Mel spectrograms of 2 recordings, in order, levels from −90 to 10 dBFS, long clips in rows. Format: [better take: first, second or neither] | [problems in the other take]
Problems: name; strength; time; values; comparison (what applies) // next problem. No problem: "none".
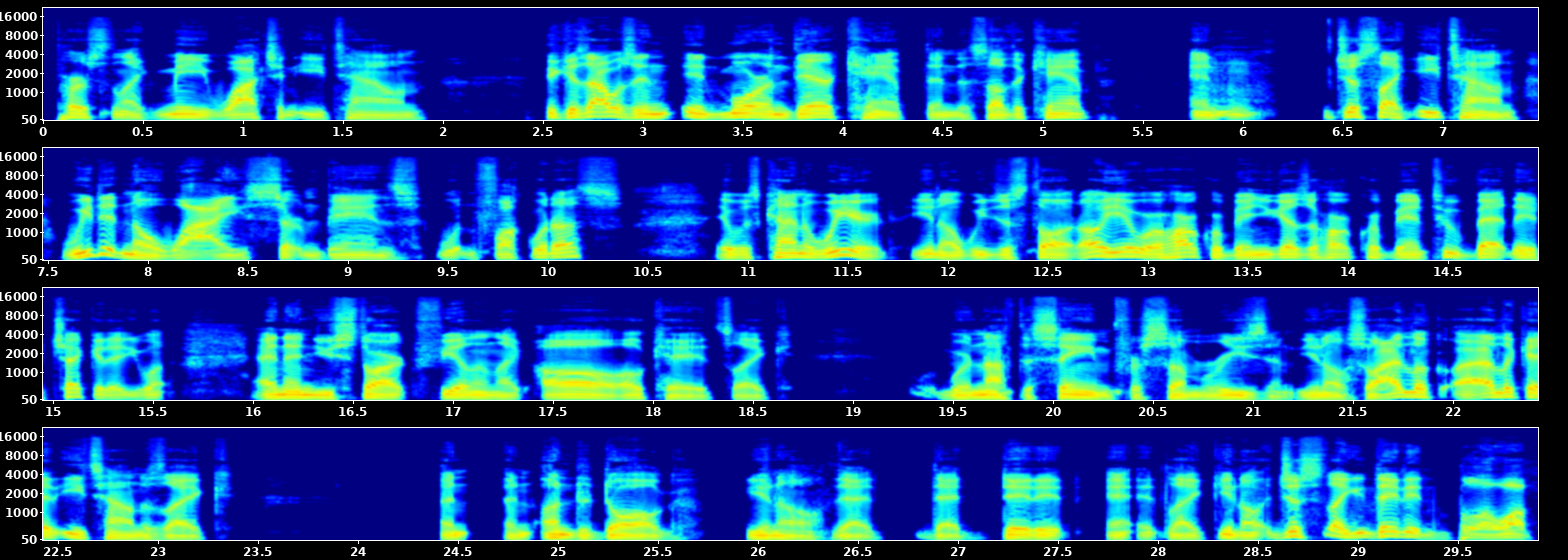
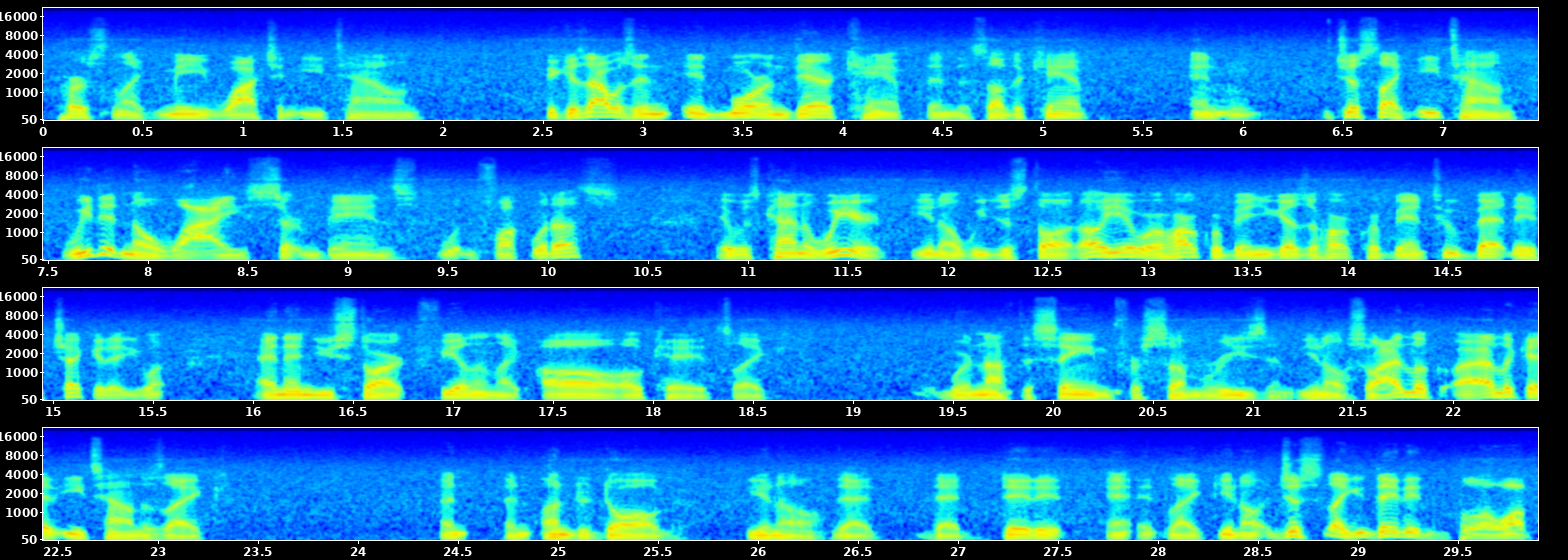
first | hiss; noticeable; throughout; 20 dB below the speech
